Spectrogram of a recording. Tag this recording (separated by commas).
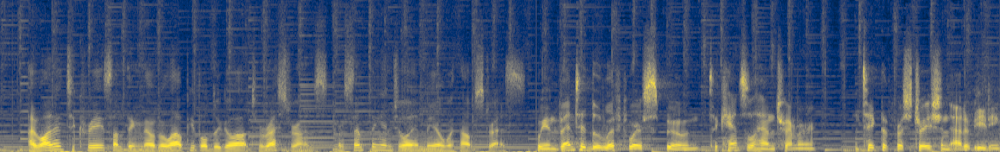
Speech, Music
